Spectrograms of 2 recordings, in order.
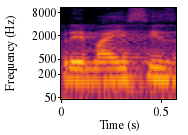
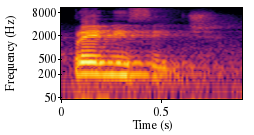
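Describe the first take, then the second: First: The middle vowel is a long 'eye' sound. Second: The middle vowel is a short 'ih' sound. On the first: The speaker calls it wrong. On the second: The speaker calls it right.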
